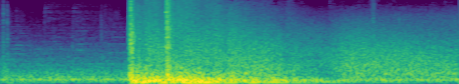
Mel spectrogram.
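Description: Heavy naval guns fire in loud booming blasts that echo away.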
